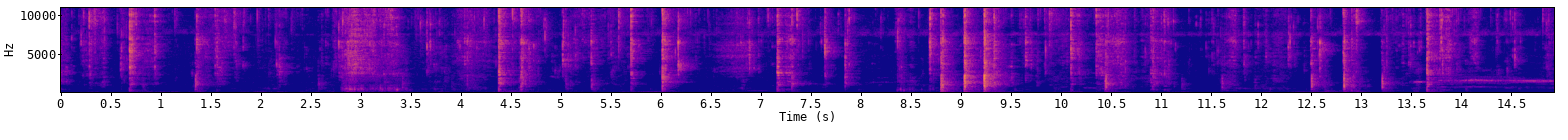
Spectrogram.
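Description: Fingers mixing rice and curry on a stainless steel plate: wet squishing and scraping, with irregular small clicks and clinks against the metal.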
